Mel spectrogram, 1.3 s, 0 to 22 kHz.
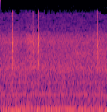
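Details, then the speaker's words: Brother DCP-L2541DW laser printer with faulty duplex tray gears removed: only a low even hum with a few faint ticks, no gear chatter; running smoothly. "ये देखिए गियर की बिल्कुल आवाज़ नहीं आ रही। अब स्मूथ चल रहा है हमारा प्रिंटर।"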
